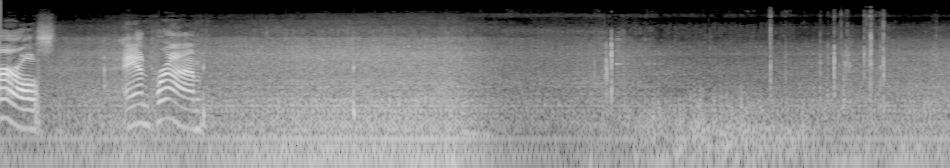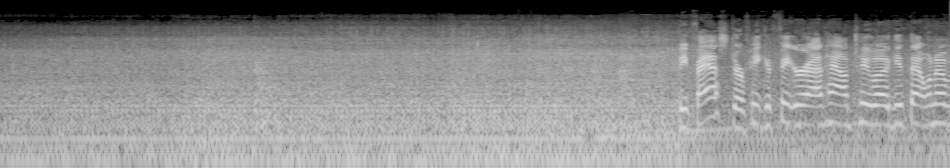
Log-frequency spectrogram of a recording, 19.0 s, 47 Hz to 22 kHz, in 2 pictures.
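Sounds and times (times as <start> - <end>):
heavy diesel engine running: 0.0 - 19.0.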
